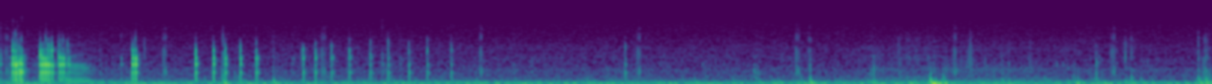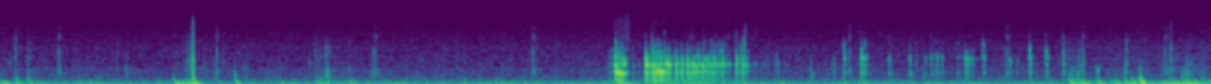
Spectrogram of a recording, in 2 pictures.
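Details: Human stomach digesting: irregular gurgling and low rumbling bursts with quiet gaps between them; stomach growling (borborygmi).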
